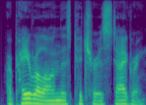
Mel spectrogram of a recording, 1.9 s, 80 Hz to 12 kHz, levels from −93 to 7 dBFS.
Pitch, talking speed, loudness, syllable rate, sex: 120 Hz, 215 wpm, -16 LUFS, 6.8 syllables/s, male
